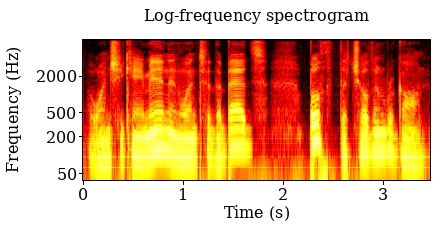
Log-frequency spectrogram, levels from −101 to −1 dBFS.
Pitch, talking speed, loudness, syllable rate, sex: 105 Hz, 260 wpm, -19 LUFS, 5.9 syllables/s, male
